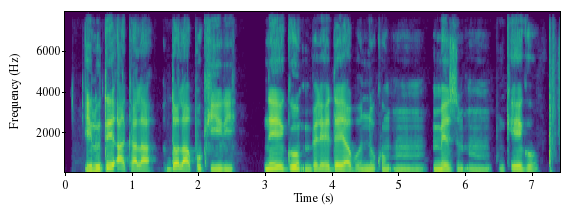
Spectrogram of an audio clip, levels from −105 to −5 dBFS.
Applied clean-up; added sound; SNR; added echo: none; none; none; none.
